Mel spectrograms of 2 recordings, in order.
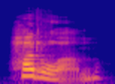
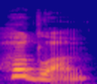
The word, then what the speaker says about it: hoodlum: when the police appeared hudlum was the watchword that sent every skulker to cover but the irish element pronounced the watchword with a rounder sound and so hudlum caught the ear of the passerby and soon was adopted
